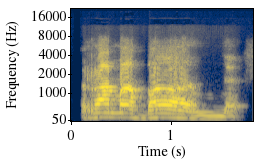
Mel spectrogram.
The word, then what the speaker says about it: Ramadan: Mas se você quer praticar a pronúncia perfeita, diga aí Ramadan.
